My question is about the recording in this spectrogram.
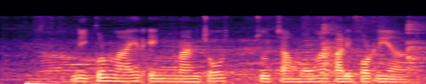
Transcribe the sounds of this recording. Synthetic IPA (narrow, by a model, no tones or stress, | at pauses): nikʊnlaɪɾɪŋraɲt͡ʃɔt͡ʃut͡ʃamoŋakalifɔrnia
